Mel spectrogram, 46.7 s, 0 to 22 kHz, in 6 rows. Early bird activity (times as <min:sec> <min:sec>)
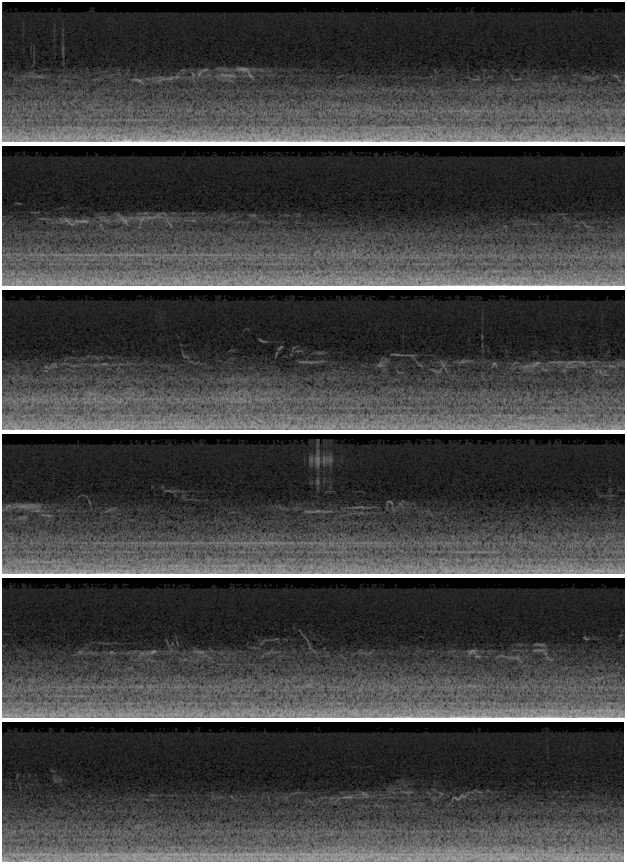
0:18.0 0:29.0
